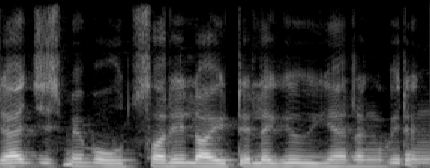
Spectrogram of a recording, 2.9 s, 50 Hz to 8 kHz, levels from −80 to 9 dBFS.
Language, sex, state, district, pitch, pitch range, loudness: Hindi, male, Uttar Pradesh, Shamli, 160 Hz, 155-160 Hz, -16 LUFS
